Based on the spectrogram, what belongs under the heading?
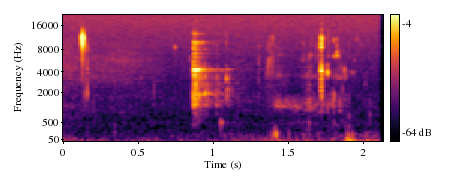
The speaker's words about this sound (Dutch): Die is gewoon genieten thee. En dit is op biologisch eh, wezen geproduceerd. Dus probeer het, is dus echt heerlijk. Oké, nou laten we allemaal een slokje proberen.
